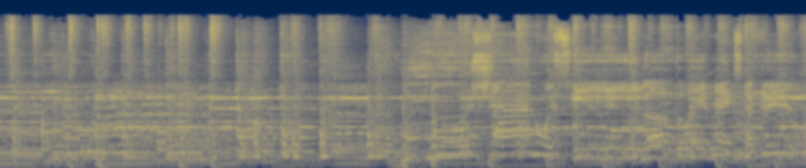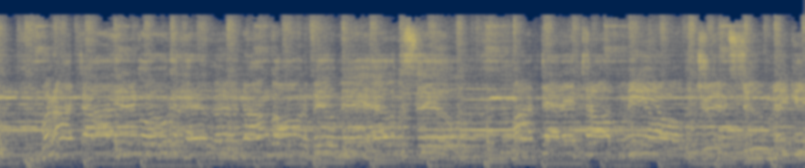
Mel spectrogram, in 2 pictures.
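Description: Live band playing an instrumental country-rock passage on guitars and drums. A lead line bends up and down through the middle.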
